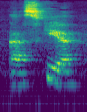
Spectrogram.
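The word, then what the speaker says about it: skyr: with this stuff called skier I think that's how it's pronounced it's an Icelandic yogurt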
